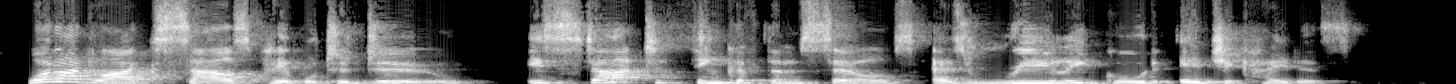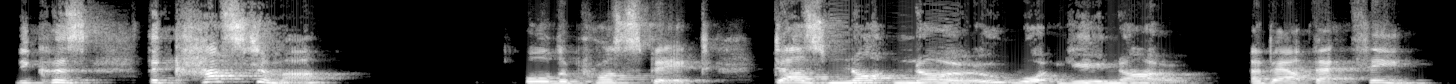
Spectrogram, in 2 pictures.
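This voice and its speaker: At a fairly slow pace, a woman with an Australian accent speaks at a fairly high pitch with ordinary pitch variation. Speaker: business consultant podcast host. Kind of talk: casual chat.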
